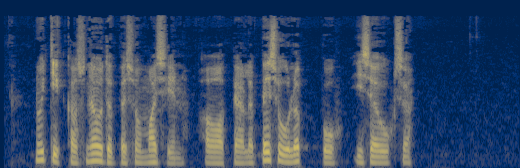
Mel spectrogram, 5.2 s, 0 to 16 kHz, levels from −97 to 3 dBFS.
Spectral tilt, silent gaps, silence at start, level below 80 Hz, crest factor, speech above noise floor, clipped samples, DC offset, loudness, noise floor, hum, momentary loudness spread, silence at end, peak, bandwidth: -3.5 dB/octave; none; 0.35 s; -64 dBFS; 26 dB; 48 dB; under 0.1%; under 0.1%; -24 LUFS; -71 dBFS; none; 9 LU; 1.1 s; 0 dBFS; 11.5 kHz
